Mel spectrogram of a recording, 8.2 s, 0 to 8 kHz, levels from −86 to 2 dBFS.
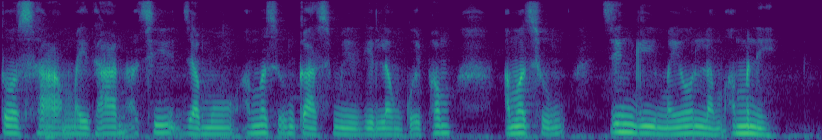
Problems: background sounds at intervals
